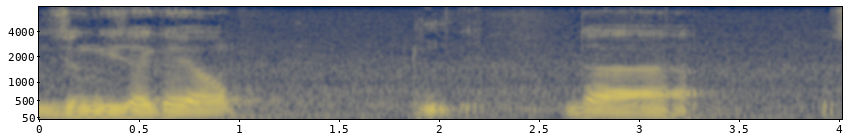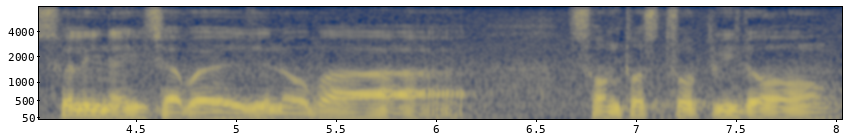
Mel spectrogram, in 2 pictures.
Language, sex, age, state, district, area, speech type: Bodo, male, 45-60, Assam, Kokrajhar, rural, spontaneous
